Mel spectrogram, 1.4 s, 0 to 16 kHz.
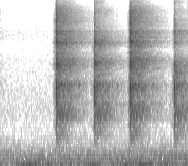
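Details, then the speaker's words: Honda two-cylinder engine that sat 10 years in a shed, at key-on, starter not turning it: light sharp clicks about three a second with the engine silent; fuel shutoff solenoid clicking normally. "you can hear the fuel on the solenoid click so that's good"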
